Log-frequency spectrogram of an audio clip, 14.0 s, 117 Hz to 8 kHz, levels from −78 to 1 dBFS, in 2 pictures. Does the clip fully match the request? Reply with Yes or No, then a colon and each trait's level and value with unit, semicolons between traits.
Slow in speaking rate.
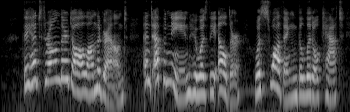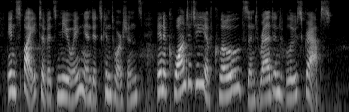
No: average, 160 wpm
